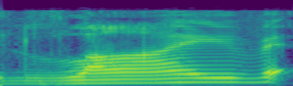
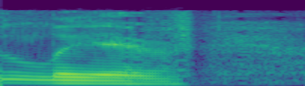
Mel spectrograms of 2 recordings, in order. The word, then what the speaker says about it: live: oh wait a minute oh this one can be live and live what does this remind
